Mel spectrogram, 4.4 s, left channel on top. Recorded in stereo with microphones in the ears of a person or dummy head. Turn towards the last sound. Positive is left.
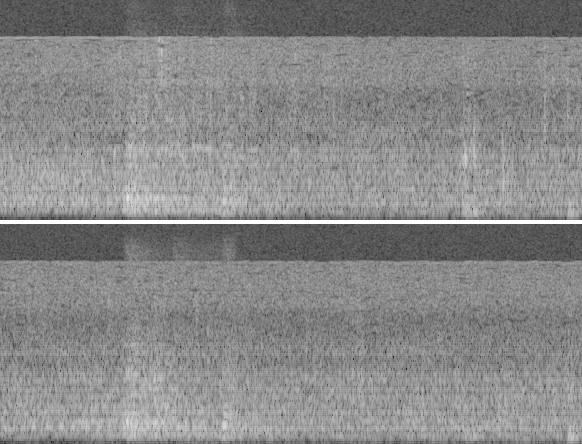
turn(degrees=-25)  # may be behind; listen again after turning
